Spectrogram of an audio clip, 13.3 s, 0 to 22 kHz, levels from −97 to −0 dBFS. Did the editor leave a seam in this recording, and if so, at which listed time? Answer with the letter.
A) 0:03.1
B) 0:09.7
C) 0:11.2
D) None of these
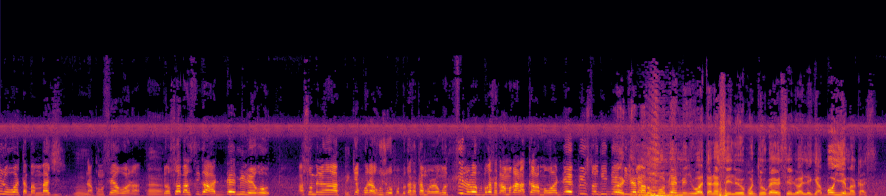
B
